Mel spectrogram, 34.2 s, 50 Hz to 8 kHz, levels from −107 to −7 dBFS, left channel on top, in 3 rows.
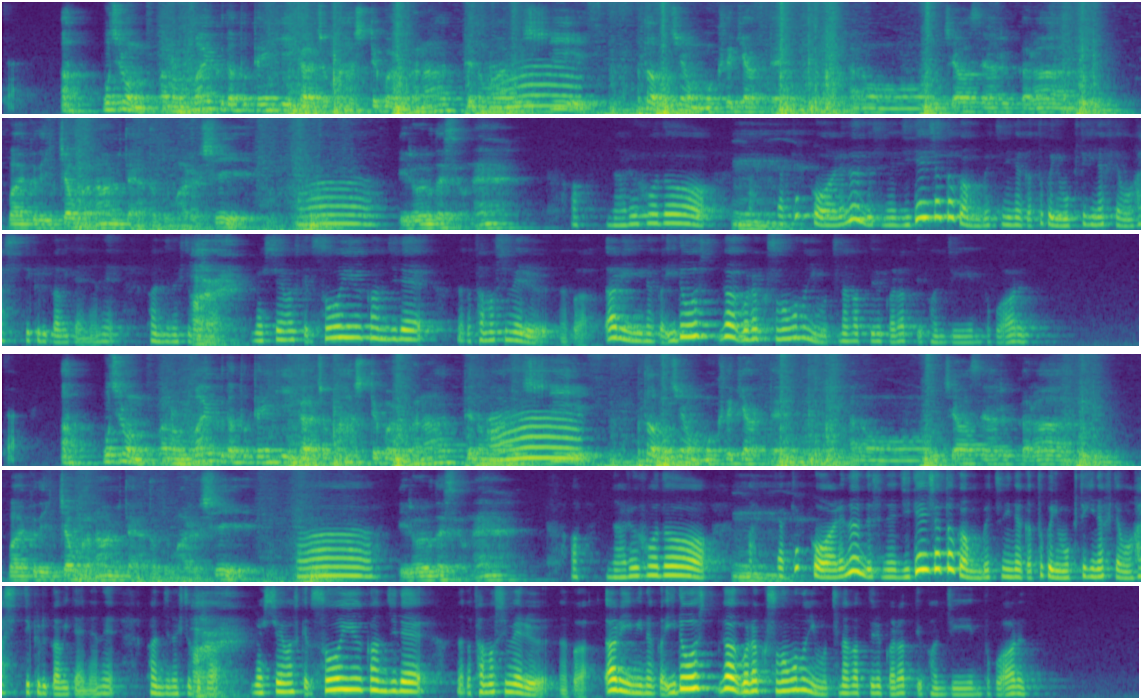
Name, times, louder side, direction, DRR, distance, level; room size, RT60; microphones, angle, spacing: voice 1, 1.0-5.9 6.4-7.9 8.5-10.8 11.4-13.9 15.4-16.5 18.7-19.3 24.7-25.2, equal, ahead, 1 dB, 1.6 m, -30 dB
sound 1, 1.5-2.1 2.6-4.3 4.6-5.6 5.9-6.9 7.2-7.3 7.5-8.6 9.1-9.5 10.0-10.1 10.5-11.2 11.9-12.4 12.7-13.6 13.9-14.7, left 1 dB, 25° left, 1.0 m, -27 dB
voice 2, 4.9-5.8 14.3-15.1 17.1-17.2 17.4-18.4 19.5-23.9 24.3-24.9 25.3-27.0 27.3-33.0, right 7 dB, 80° right, 15 dB, 0.4 m, -22 dB
11.0 x 8.3 x 5.1 m, 0.73 s
head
